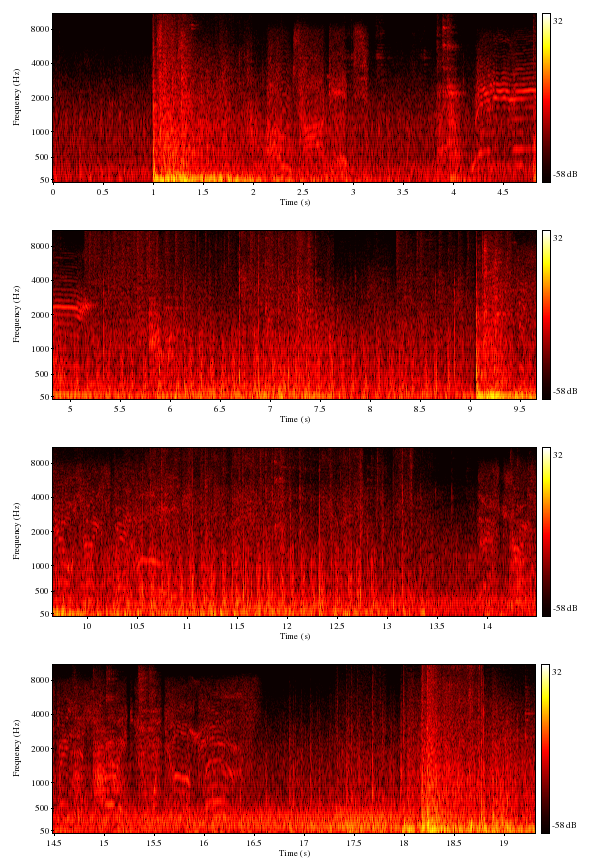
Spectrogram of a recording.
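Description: A cannon fires with loud, sudden booms.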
